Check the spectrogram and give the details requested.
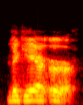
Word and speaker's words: Laguerre: By the way, IFBB Pro Corey Curtis says the correct pronunciation, or his understanding of Theo's name, is Laguerre. Laguerre. So not like Valier. Laguerre. Oh, it's rough. Laguerre, like the Laguerre.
